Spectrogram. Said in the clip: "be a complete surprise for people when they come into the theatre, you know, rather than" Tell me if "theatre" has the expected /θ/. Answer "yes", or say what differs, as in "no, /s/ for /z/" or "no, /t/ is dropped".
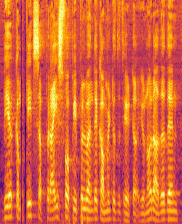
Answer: no, /t/ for /θ/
